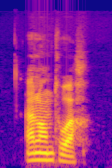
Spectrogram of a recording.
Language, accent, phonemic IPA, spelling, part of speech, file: French, France, /a.lɑ̃.twaʁ/, alentoir, adverb, LL-Q150 (fra)-alentoir.wav
- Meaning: alternative form of alentour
